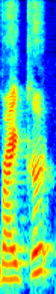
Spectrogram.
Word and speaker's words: Rikert: John Putch rhymes with Dutch. Dutch. And we have, and is it Rikert?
